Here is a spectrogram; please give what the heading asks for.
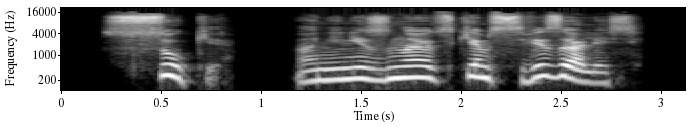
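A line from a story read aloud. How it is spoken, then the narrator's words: Dull, muffled. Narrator (Russian): Глухо произнес Антоха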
